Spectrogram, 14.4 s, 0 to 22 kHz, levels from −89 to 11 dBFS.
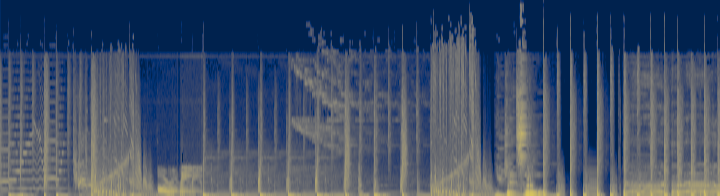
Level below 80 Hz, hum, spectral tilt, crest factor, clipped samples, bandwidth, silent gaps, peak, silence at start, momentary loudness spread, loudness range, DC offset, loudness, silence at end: -26 dBFS; none; -4.5 dB/octave; 16 dB; under 0.1%; over 20 kHz; none; -2 dBFS; 0 s; 9 LU; 6 LU; under 0.1%; -19 LUFS; 0 s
